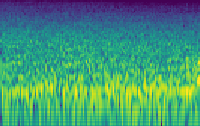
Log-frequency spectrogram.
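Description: Steady street background noise: an even hiss with a faint low hum and no distinct events.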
